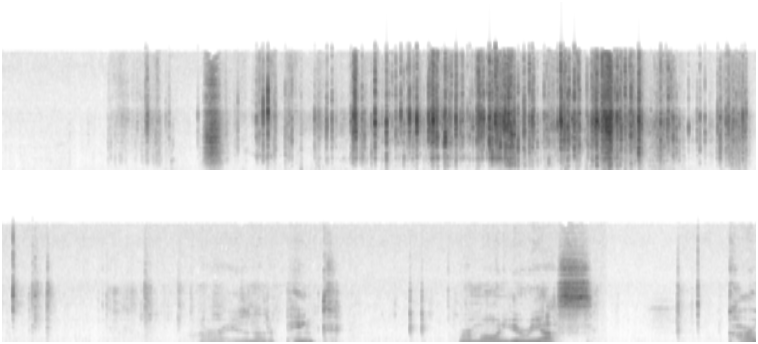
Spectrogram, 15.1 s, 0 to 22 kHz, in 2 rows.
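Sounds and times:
foil wrapper tearing and crinkling: 0:01.1 - 0:07.9.

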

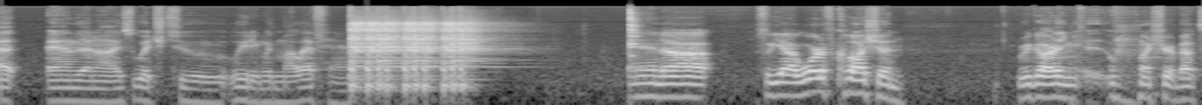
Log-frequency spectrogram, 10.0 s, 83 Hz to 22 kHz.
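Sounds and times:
electronic snare roll: 0:02.9 - 0:04.5.

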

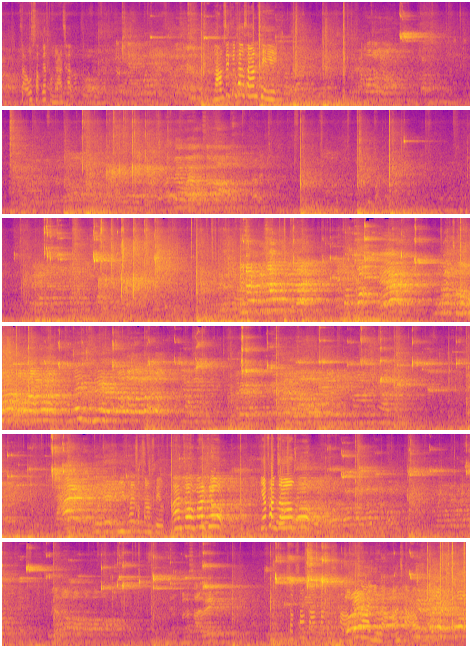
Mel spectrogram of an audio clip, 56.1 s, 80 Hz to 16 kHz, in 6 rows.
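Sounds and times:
players calling out: 0:22.9 - 0:50.2, 0:52.2 - 0:56.0.

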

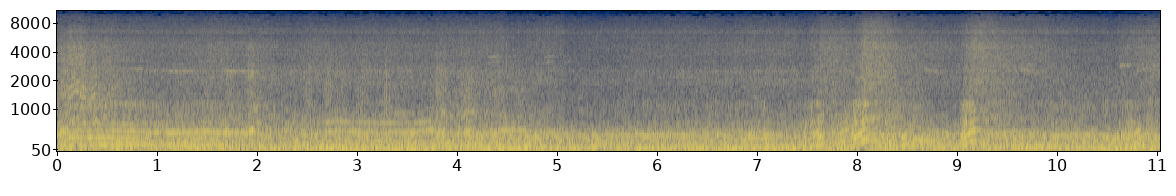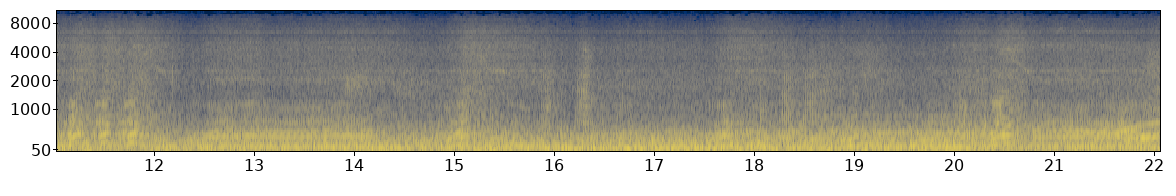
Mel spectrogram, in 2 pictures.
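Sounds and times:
engine revving: 0:00.0 - 0:22.0
motorcycle engines: 0:00.0 - 0:22.0.

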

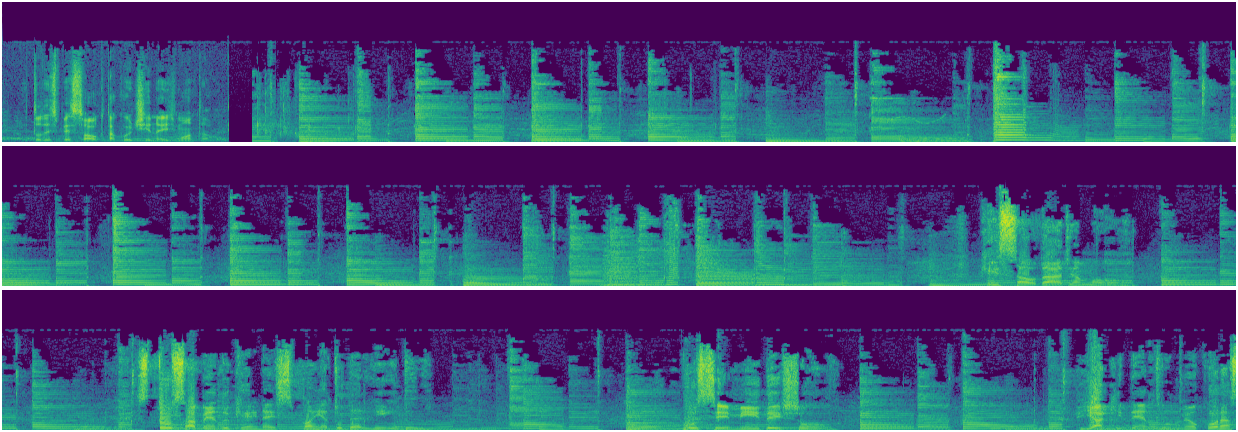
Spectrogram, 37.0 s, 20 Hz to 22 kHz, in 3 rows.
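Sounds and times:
acoustic guitar strumming chords: 0:02.5 - 0:37.0.

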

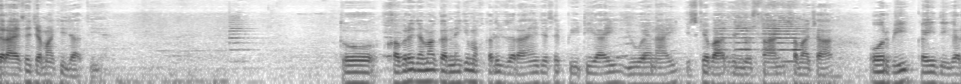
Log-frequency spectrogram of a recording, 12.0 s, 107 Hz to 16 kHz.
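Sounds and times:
faint vehicle horn toot: 0:02.8 - 0:03.5, 0:08.9 - 0:10.2.

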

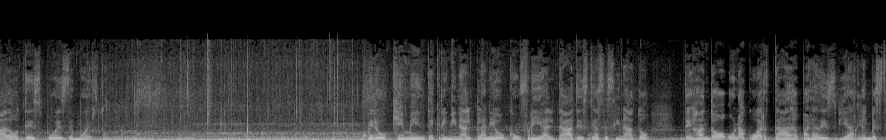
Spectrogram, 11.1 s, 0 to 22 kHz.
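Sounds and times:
sustained music drone: 0:00.0 - 0:08.6
fire crackling and popping: 0:00.0 - 0:11.0.

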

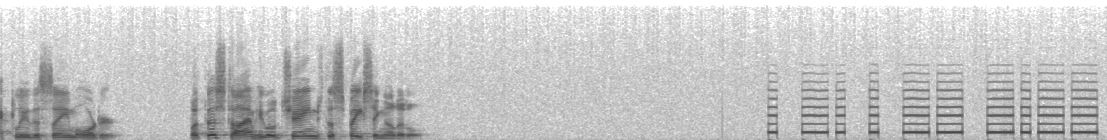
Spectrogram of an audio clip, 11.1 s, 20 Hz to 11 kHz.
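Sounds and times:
morse code tone: 0:07.7 - 0:11.0.

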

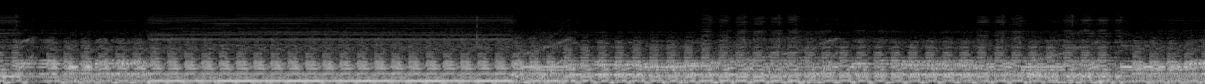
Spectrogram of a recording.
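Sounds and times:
buzzy synthesizer tone: 0:00.0 - 0:12.0
fast pulsing synth bass: 0:00.0 - 0:12.0.

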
